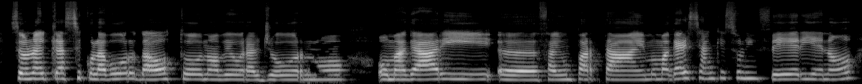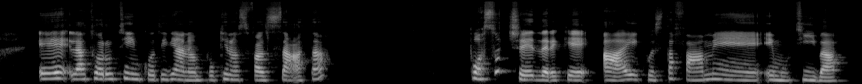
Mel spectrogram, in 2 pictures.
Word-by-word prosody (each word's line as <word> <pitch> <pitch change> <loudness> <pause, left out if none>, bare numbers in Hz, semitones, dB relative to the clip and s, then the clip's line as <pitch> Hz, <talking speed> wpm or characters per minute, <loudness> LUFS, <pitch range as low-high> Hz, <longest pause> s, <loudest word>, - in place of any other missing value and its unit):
se 270 - +3
non 255 +1 +7
hai 260 - +8
il 260 - -7
classico 260 +1 0
lavoro 250 +3 +3
da 230 0 +4
8-9 235 -2 -3
ore 220 -2 -1
al 205 - -1
giorno 215 +1 -4 0.3
o 230 - -1
magari, 235 +1 +5
uhm, 210 -1 +4
fai 215 +1 -2
un 225 0 -6
part-time 220 -1 +2
o - - -6
magari 240 +3 +3
sei 285 -2 -5
anche 275 +2 -8
solo 290 0 -6
in 275 -1 -4
ferie, 235 -2 -1
no, 235 +5 -3 0.4
e 265 +2 -1
la 240 0 +1
tua 245 0 -3
routine 245 0 -6
quotidiana 220 -2 -4
è - - -2
un 190 0 -8
pochino 210 +2 -8
sfalsata 200 -1 -3 1.4
può 270 -4 0
succedere 220 -9 -2
che 190 -1 -2
hai 200 +3 +1
questa 210 +4 -11
fame 205 -4 -4
emotiva, 185 -4 -4
225 Hz, 145 wpm, -23 LUFS, 210-245 Hz, 1.4 s, hai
